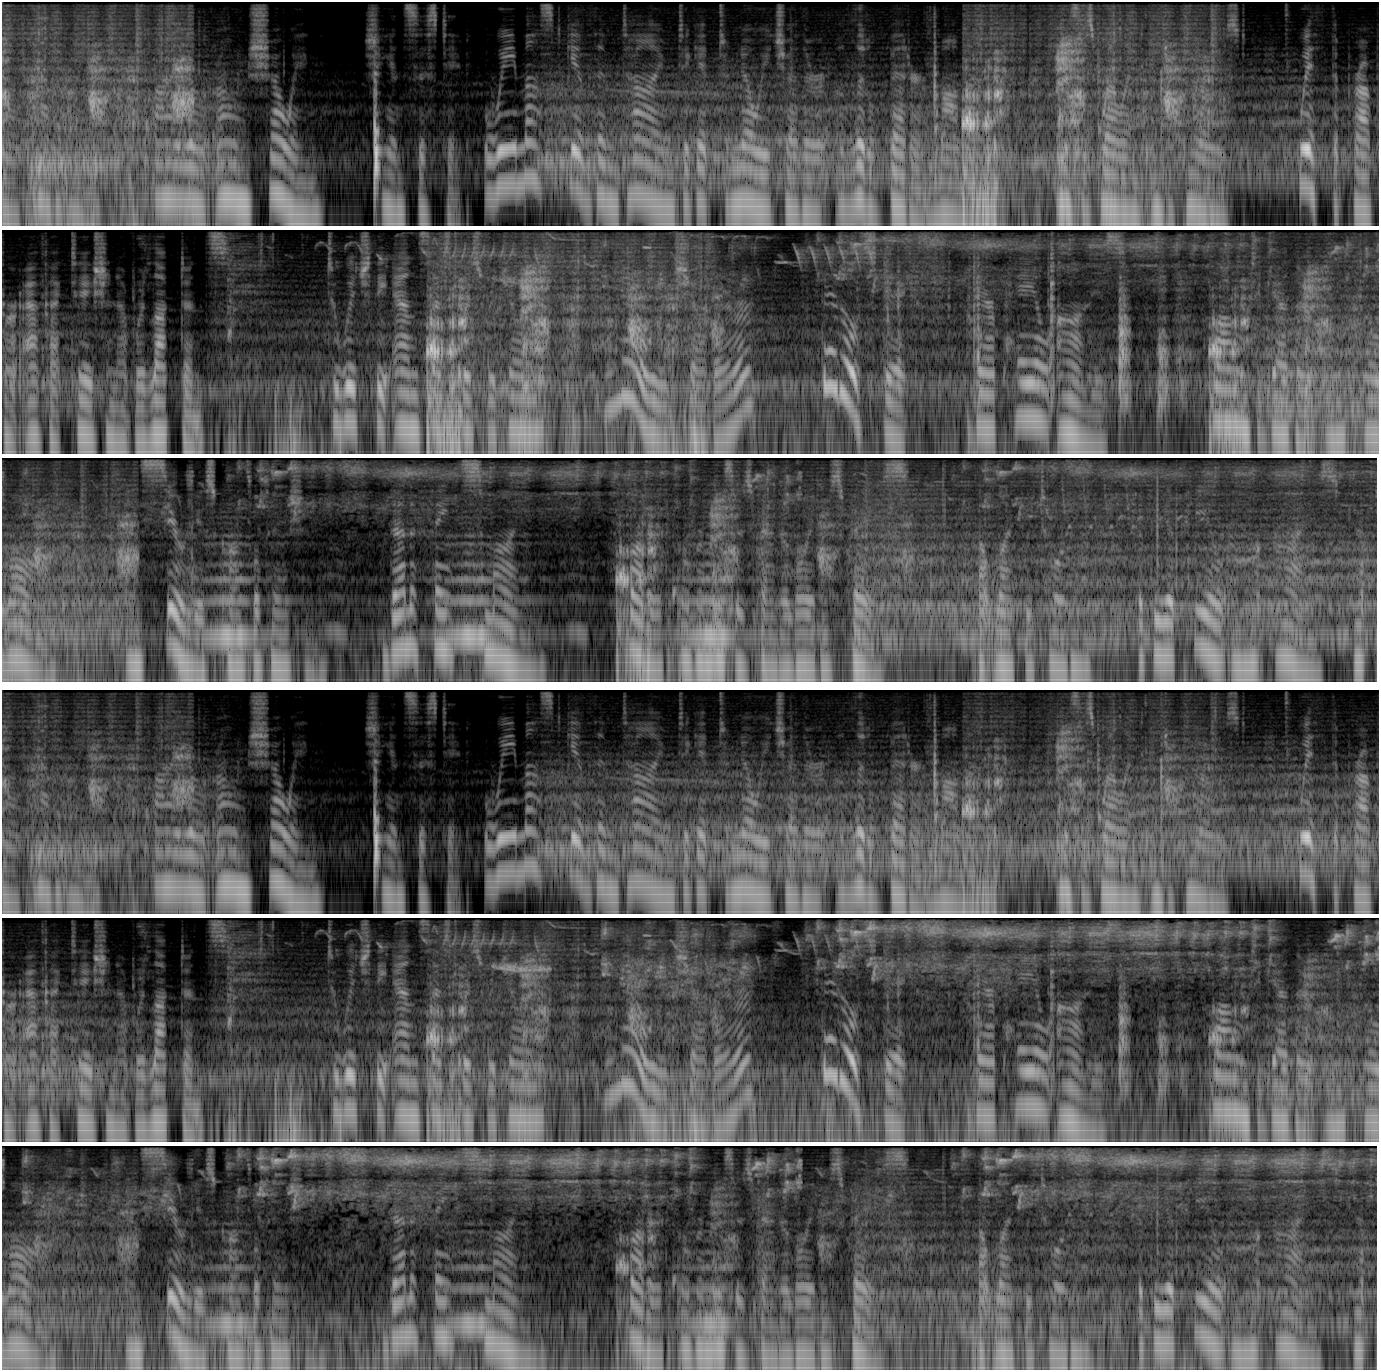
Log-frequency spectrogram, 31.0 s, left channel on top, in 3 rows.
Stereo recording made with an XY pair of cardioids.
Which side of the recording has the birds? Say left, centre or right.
right.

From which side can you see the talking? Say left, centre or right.
centre.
